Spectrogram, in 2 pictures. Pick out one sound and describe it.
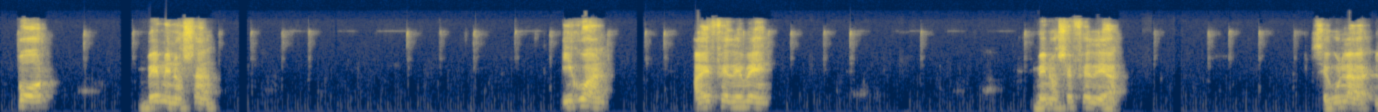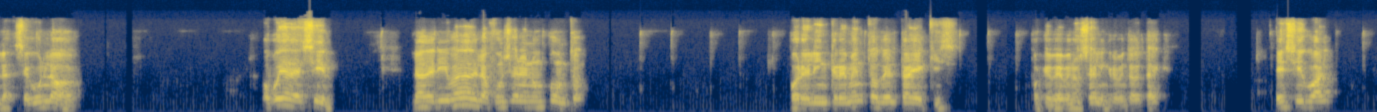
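A man speaks calmly in short phrases through an online call, with pauses between.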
